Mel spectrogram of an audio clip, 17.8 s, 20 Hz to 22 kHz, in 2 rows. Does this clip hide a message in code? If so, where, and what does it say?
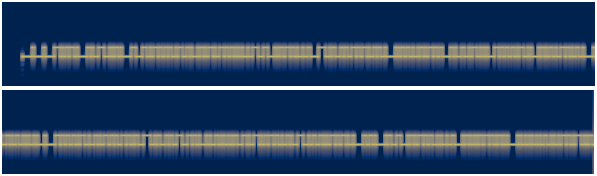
Yes: RTTY (45.45 baud, 850 Hz shift) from 0.3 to 17.8 s, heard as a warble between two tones, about 1950 Hz centre. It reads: GOSMN LZGDH RQOMS QVTBL HLSPD VGCNX IZXDP WUWYX IZUAL BTBLO KUFBH PGOWR HIBMD CQVDS DFFWF …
